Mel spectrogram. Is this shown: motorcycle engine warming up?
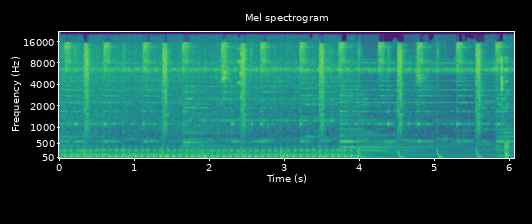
yes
